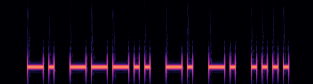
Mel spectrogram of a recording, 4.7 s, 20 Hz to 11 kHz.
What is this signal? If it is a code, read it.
Morse code, heard as a keyed tone, about 15 wpm, 700 Hz. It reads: N8NNH
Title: USA Call Signs - 5 Characters - Repeated 2x - 15wpm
